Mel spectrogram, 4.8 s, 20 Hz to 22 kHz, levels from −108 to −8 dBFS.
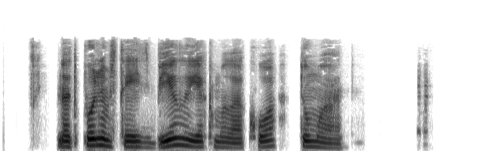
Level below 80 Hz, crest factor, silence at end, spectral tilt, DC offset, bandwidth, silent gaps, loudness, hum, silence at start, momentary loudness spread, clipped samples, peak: -60 dBFS; 18 dB; 1.35 s; -6 dB/octave; under 0.1%; 7.6 kHz; 2.94-3.00 s; -19 LUFS; none; 0.3 s; 10 LU; under 0.1%; -2 dBFS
